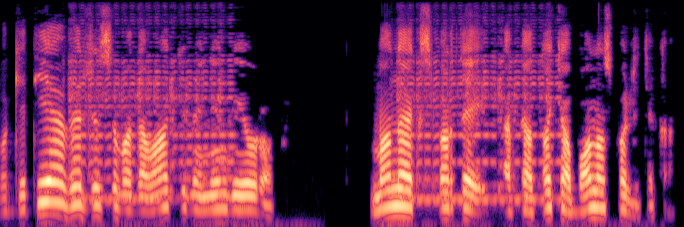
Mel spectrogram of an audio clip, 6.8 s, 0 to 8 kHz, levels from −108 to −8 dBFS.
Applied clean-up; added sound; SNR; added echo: classical method Wiener filter.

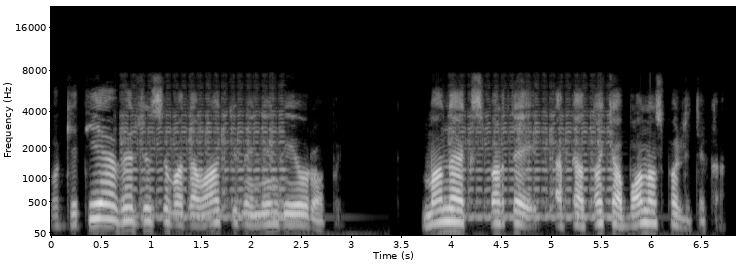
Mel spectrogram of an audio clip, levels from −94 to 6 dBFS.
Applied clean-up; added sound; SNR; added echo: none; Bowed string instrument; 16 dB; none.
